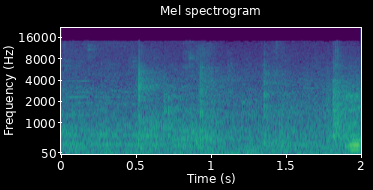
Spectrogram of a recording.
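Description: A pause in a man's speech into a handheld microphone: a low steady background with about three soft clicks, and his voice resumes right at the end.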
